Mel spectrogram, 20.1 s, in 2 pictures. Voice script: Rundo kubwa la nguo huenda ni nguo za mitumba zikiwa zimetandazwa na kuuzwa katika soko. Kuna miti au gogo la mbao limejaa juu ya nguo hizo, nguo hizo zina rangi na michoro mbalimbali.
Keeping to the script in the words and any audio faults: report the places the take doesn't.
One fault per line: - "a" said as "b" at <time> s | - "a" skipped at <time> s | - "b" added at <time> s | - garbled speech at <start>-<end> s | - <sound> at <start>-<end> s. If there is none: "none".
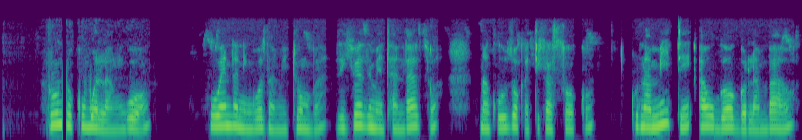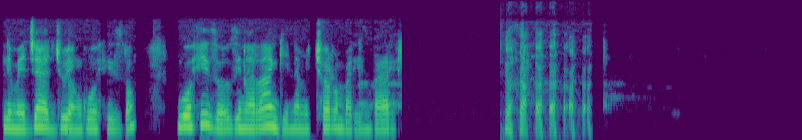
- dropout at 0.8-0.8 s
- laugh at 16.3-17.4 s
